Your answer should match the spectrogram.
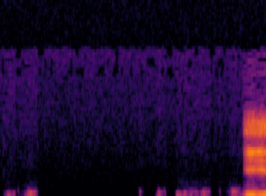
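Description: Near silence: room tone with a few faint, short low sounds, then a man's voice begins near the end.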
